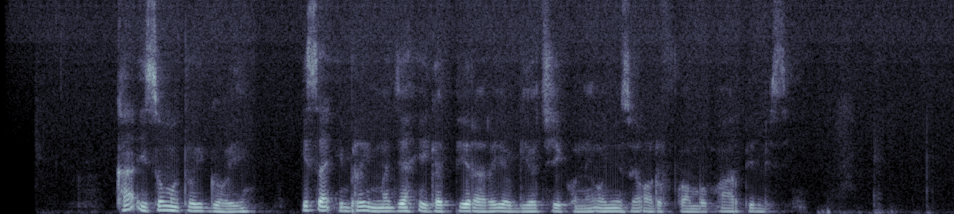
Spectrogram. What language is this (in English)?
Luo (Kenya and Tanzania)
